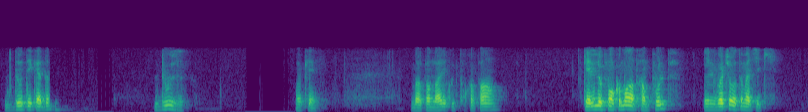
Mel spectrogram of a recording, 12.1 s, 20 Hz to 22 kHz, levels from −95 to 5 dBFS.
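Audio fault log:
No faults heard in this speech recording.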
